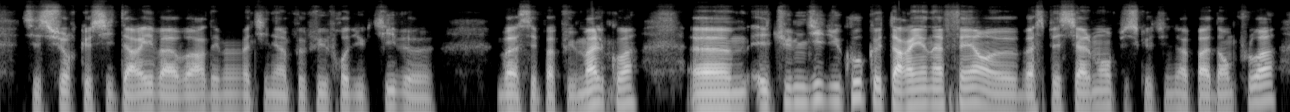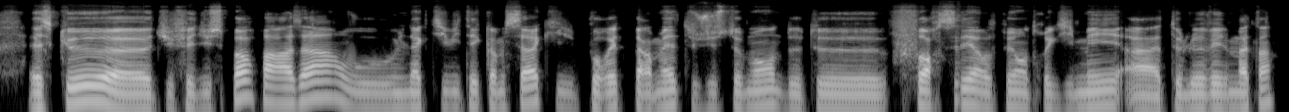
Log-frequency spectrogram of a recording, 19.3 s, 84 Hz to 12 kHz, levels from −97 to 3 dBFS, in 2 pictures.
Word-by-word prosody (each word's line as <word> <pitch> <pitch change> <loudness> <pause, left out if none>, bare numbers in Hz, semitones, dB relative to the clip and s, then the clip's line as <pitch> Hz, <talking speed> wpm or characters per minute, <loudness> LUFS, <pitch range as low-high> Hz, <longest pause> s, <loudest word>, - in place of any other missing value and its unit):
C'est - - -5
sûr - - +4
que - - -4
si - - +4
tu - - 0
arrives 95 +2 +3
à 90 - +5
avoir 90 +2 0
des 95 0 -8
matinées 95 0 -7
un 90 - -4
peu 90 - -11
plus 95 +3 -8
productives, 95 +3 -6
heu, 80 -3 -7 0.5
bah, - - +4
c'est - - -1
pas - - -2
plus 90 - -11
mal, 115 +6 +6
quoi. 125 +1 0 0.4
Hem, 100 +1 +7
et 110 - -1
tu 130 - -4
me 130 0 -5
dis, 150 +4 +1
du 135 -2 -6
coup, 165 +4 -2
que 135 - -3
tu - - +4
as - - +11
rien 120 +2 +7
à 120 - +5
faire, 125 +1 +3
heu, 95 -1 -1
bah, 90 0 0
spécialement 100 +3 +1
puisque 95 -2 -3
tu 95 - -13
n'as 95 -2 -4
pas 90 -1 +1
d'emploi. 130 - 0 0.3
Est-ce 100 -1 +3
que, 125 - -3 0.6
heu, 95 - 0
tu - - -5
fais 100 - -3
du 100 +1 -6
sport, 165 - +1
par 130 -2 +1
hasard, 155 +5 0
ou 100 -4 -10
une 100 +1 -5
activité 105 +1 -5
comme 105 0 -6
ça 125 +5 +2
qui 105 -6 -15
pourrait 105 +1 -1
te - - -38
permettre, 105 +3 -1
justement, 105 +4 -4
de 95 -2 -10
te 95 -1 -6
forcer 120 -1 -1
un 105 -3 -2
peu, 105 - -4
entre 100 -1 -5
guillemets, 100 +4 -4
à 90 -1 -1
te 95 - -8
lever 95 +1 -3
le - - -10
matin? 100 +6 -2
100 Hz, 225 wpm, -25 LUFS, 95-115 Hz, 0.6 s, as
